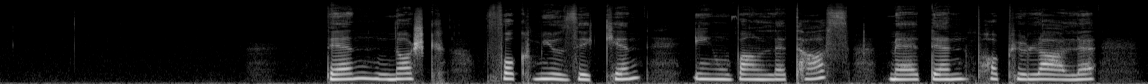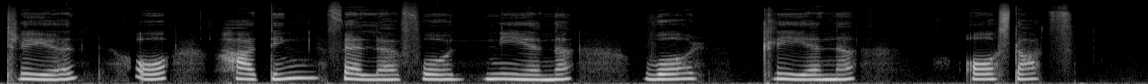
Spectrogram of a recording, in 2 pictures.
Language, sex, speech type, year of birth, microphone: Norwegian, female, read, 1986, Shure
